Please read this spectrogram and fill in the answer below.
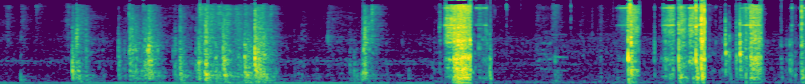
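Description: Hard plastic body covers of a Power Wheels ride-on toy being handled and pressed into place on its chassis: a run of plastic knocks and clatters, with one loud thud about halfway through and a few more sharp knocks after it.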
